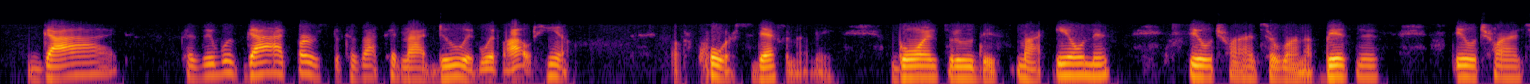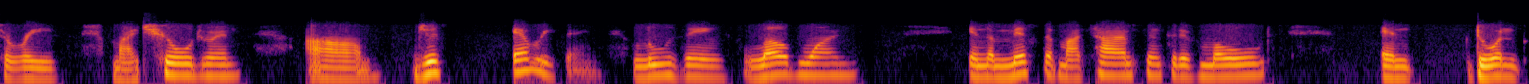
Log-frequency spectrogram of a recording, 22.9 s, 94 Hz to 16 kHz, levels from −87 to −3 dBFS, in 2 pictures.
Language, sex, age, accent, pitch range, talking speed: English, female, 40-59, American, 130-160 Hz, 130 wpm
